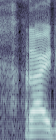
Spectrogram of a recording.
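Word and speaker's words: ride: है ई वाल्स है तो ऐसा जो कॉमिनेशन रहेगा ना तो पहले वाला वस का उच्चारण करना है लास्ट वाला का नहीं करना है ठीक है तो इसे हम लोग पढ़ते हैं राइड क्या पढ़ते हैं राइड इसे रीड नहीं पढ़ना है राइड मतलब क्या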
